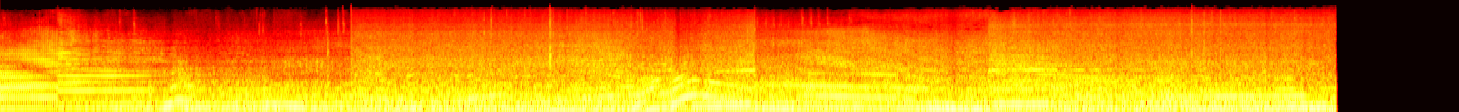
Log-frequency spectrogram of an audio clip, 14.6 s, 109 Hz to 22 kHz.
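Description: Maserati GranTurismo's 4.3-litre V8 running loudly at low speed, with one quick rev up and back down about halfway through. The sound cuts off suddenly near the end.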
